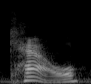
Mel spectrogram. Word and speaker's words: Kau: A Kau. It's a cow, but it's spelled with a k a u. Very cool.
